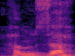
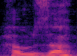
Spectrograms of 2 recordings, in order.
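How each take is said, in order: No difference in how they are said.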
